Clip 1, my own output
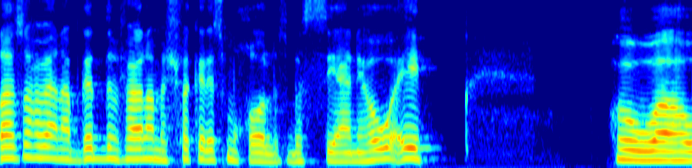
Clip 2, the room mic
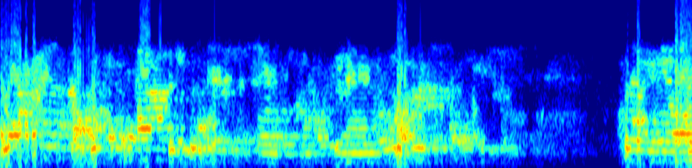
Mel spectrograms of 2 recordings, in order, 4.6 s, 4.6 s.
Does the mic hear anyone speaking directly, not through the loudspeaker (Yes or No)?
No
